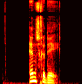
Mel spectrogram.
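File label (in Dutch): "Enschede", Dutch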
